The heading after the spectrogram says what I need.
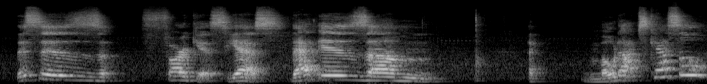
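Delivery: slightly squeaky, high character voice with bouncing pitch. Voicing a new character who answers a call; squeaky Farkas voice. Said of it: "a little squeakier, a little higher pitched".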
